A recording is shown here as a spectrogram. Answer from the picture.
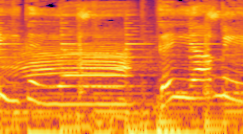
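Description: A cow mooing: one long call lasting about a second and a half, over children's-song backing music.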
